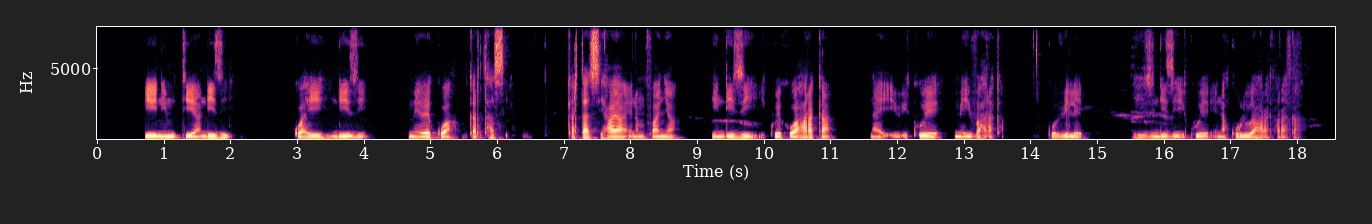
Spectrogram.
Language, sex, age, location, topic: Swahili, female, 36-49, Wajir, agriculture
